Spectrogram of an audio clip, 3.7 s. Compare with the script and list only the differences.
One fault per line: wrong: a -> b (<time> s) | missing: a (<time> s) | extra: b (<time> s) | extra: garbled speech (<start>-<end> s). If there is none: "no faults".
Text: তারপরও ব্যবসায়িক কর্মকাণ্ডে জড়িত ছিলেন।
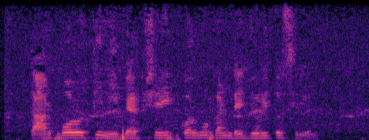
extra: তিনি (0.9 s)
